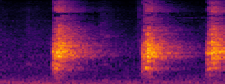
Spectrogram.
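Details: Indoor pet Pomeranian, watching something invisible to its owner, barks three times in a row: short, high, sharp yaps spaced roughly a second apart, each with a brief trailing decay.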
